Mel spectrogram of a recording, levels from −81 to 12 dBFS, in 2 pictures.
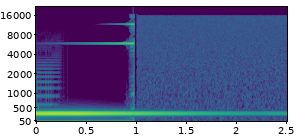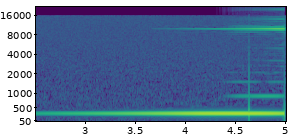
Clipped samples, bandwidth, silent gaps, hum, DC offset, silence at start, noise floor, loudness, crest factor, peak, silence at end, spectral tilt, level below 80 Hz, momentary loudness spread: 2%; over 20 kHz; none; none; under 0.1%; 0 s; -30 dBFS; -7 LUFS; 8 dB; 0 dBFS; 0 s; -3 dB/octave; -52 dBFS; 23 LU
